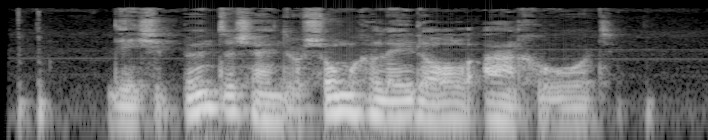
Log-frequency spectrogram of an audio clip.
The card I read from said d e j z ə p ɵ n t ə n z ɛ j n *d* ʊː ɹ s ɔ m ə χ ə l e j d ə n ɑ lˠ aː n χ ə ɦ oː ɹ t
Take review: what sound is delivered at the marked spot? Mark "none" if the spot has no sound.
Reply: d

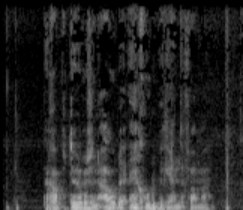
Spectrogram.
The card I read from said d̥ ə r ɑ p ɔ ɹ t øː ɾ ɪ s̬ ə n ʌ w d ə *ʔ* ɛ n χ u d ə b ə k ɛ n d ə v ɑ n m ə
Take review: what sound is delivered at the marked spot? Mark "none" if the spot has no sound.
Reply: ʔ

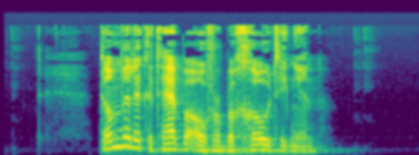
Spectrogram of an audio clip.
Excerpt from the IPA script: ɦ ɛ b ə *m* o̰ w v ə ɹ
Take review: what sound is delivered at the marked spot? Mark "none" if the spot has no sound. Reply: n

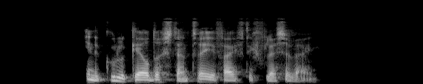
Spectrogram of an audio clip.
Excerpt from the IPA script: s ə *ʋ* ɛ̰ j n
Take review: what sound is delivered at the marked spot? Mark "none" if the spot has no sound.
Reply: ʋ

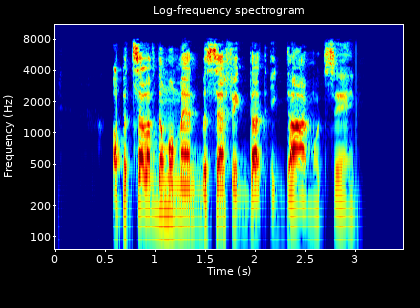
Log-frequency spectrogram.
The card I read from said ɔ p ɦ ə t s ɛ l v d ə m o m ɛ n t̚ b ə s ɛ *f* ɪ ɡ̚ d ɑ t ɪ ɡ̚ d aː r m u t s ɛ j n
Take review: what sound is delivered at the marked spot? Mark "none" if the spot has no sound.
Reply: f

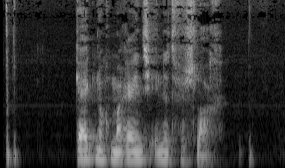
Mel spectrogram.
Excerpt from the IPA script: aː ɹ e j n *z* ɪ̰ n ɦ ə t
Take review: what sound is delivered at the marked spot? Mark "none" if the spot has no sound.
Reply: s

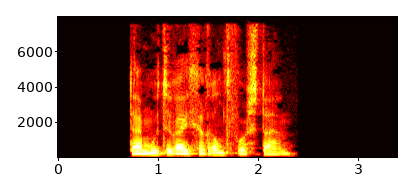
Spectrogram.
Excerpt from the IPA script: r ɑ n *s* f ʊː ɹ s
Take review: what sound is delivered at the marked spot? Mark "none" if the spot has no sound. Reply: t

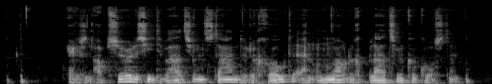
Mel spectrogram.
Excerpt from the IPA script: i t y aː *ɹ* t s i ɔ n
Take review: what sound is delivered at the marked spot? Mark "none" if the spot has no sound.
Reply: none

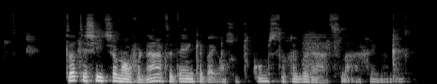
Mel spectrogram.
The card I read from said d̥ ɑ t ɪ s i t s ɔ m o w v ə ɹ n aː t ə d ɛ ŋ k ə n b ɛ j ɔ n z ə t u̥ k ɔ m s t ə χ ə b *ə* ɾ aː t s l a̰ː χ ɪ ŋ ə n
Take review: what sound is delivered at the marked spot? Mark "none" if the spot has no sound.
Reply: ə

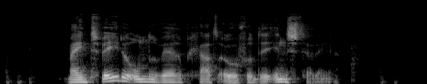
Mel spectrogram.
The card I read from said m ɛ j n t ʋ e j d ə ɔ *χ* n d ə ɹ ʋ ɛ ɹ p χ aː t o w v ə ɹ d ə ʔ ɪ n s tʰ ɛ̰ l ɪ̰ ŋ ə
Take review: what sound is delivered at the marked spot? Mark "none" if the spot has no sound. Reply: none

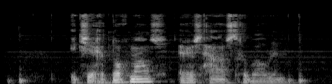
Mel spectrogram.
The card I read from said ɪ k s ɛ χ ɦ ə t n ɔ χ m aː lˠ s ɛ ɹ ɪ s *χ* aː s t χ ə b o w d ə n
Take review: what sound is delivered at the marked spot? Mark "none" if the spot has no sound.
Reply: h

